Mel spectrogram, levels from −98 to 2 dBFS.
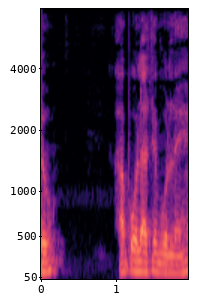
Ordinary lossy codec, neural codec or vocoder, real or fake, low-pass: none; none; real; none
